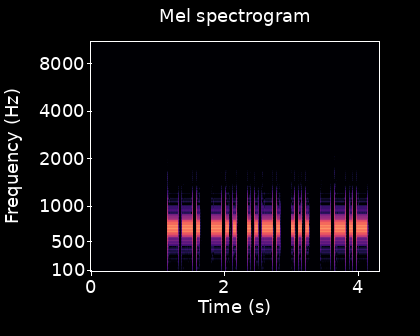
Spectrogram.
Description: Morse code, heard as a keyed tone, about 22 wpm, 700 Hz. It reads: GDFSQ
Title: Code Groups - 5 Letters - 22wpm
